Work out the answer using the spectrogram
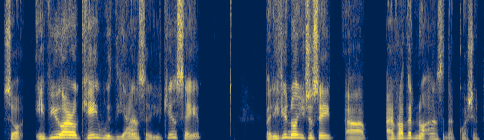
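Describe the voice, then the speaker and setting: A man talks in a relaxed, chatty way, like a teacher giving friendly advice. His voice is mellow and warm, recorded close and dry, with no room sound. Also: on the high side, moderate pace, vocal fry, no echo. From Chile. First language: Spanish. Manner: chatty, relaxed, gives friendly advice with acted-out example dialogues. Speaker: English teacher. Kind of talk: casual spoken lesson.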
